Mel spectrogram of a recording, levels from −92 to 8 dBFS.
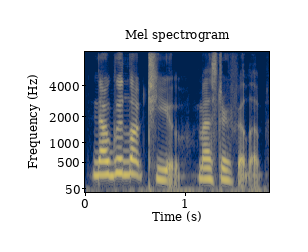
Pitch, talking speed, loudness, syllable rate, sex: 225 Hz, 230 wpm, -16 LUFS, 5.5 syllables/s, female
